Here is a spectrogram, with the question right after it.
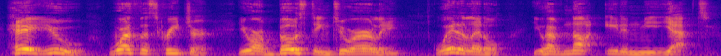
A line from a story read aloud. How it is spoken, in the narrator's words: Amiran shouted back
